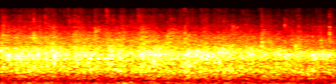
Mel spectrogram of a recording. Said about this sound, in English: You clap now, but when I tell you what I'm gonna tell you, you're gonna wanna clap again in a minute,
